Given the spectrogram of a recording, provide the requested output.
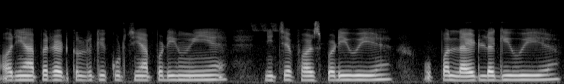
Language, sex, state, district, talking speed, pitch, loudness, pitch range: Hindi, female, Uttar Pradesh, Lalitpur, 210 wpm, 205 Hz, -17 LUFS, 200-210 Hz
